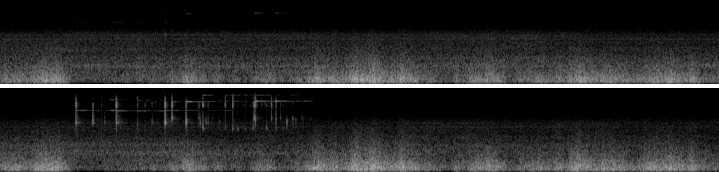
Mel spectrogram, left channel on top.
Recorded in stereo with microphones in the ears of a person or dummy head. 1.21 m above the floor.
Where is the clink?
65° right (ahead or behind).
